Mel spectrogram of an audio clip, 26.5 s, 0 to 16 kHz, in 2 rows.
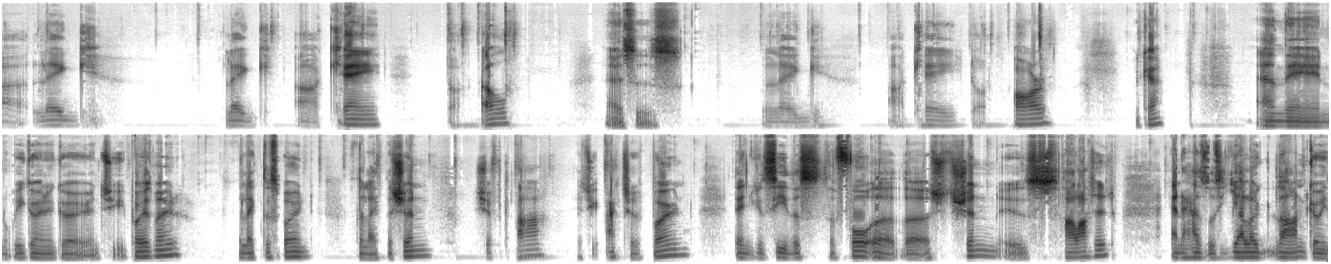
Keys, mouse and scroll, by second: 6.1 right click, 6.7-9.9 drag, 11.1 scroll down 1, 11.2 middle drag, 11.4-11.9 scroll up 1, 11.9-13.2 shift+middle drag, 13.2 ctrl+Tab, 15.2 right click, 15.6-17.2 middle drag, 17.2 shift+right click, 18.3 shift+i, 20.0-20.6 scroll down 4, 20.1-20.4 middle drag, 20.6 middle drag, 20.8-21.1 scroll up 2, 21.1 right click, 21.5 g, 22.1 scroll down 1, 22.2-22.7 middle drag, 22.7-23.0 scroll up 1, 23.0-23.9 middle drag, 23.9 scroll down 1, 24.0-24.4 middle drag, 24.4 scroll up 1, 24.7-26.5 middle drag.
